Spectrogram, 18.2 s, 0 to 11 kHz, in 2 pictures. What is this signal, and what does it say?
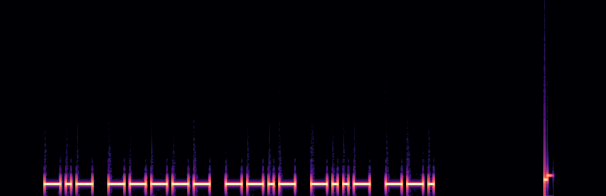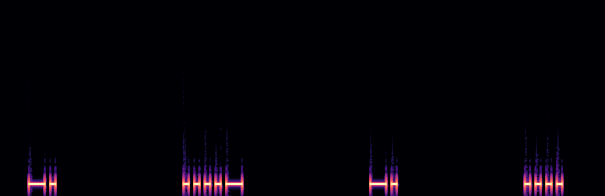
Morse code, heard as a keyed tone, about 15 wpm, spaced as for 7 wpm, 700 Hz. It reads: K0QXG N4NH
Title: USA Call Signs - 8x Character Spacing - 15wpm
